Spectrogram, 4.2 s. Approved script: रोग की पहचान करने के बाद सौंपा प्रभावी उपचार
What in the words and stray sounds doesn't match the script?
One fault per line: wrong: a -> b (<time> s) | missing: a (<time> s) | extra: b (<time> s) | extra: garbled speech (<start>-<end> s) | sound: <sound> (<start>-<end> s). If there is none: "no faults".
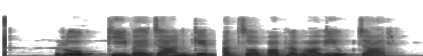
missing: करने (1.9 s)
sound: dropout (2.1-2.2 s)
